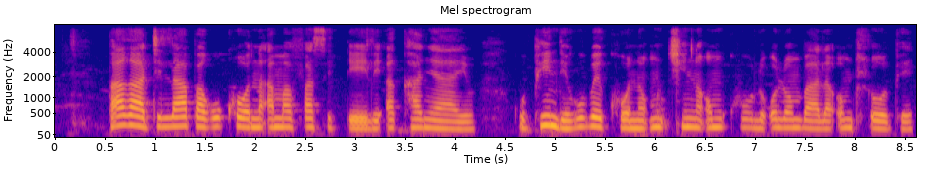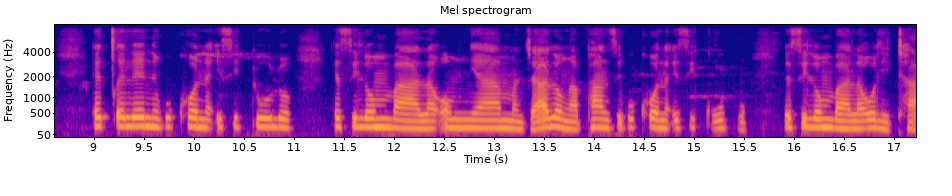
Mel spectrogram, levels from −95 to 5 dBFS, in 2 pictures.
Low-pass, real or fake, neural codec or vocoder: 7.2 kHz; real; none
